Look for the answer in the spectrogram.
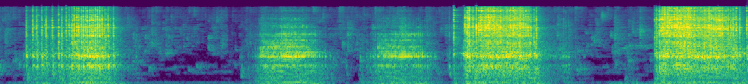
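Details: Honda Beat carbureted scooter, rear wheel spun by revving: harsh, gravelly grinding swelling and fading with throttle over about four blips, from the CVT; a very loose CVT pulley shaft.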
